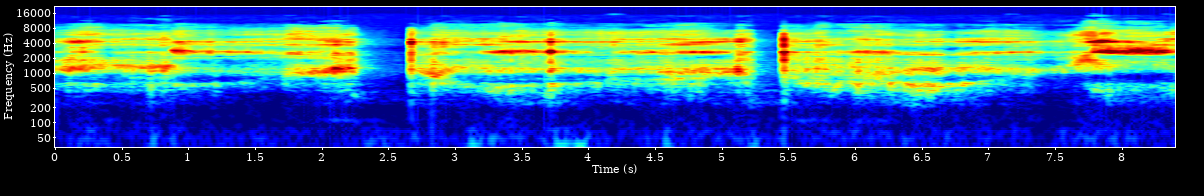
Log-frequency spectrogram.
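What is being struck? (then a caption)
Wooden bowl scratched with a thin wooden stick. A thin wooden stick scratches the outer surface of a hollow, empty wooden bowl held beside the mic, making a steady, bright, raspy scraping with a faint ring around 2.6 kHz. The scratching runs in three passes separated by two brief silences, each new pass starting with a sharp click.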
